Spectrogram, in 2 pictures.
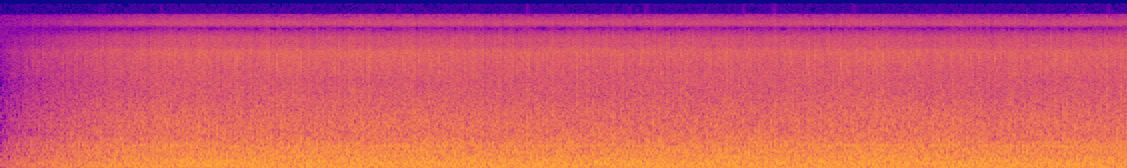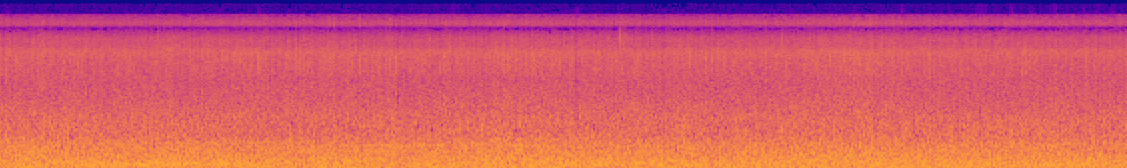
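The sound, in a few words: small airplane arriving at St. Ignatius airport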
